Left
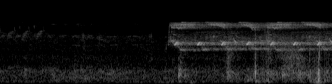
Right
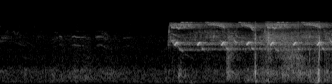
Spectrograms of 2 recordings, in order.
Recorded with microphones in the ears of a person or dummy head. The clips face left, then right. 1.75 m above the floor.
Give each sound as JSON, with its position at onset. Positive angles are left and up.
{"t": 1.7, "sound": "laughter", "side_deg": -30, "distance_m": 1.1}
